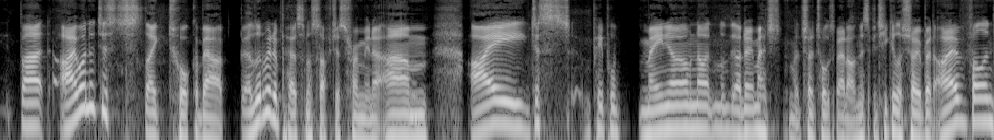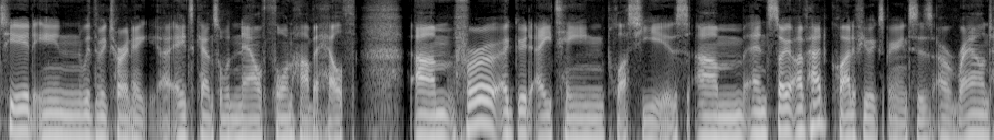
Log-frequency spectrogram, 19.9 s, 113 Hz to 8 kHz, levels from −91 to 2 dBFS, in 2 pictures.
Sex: male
